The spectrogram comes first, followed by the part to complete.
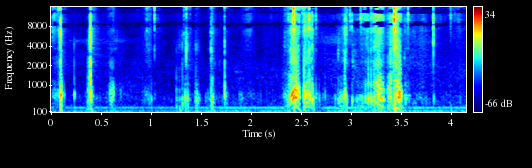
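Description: Close handling noise from the recording device: a few sharp clicks, then two louder scraping rustles about two and a half and three and a half seconds in.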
